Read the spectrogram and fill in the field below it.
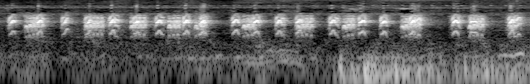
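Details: Olive-winged bulbul sound used as a trapping lure: evenly spaced, harsh chattering notes about five per second, with a low rumble in the second half.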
